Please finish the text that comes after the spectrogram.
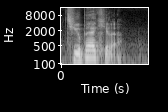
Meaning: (adjective) 1. Of, pertaining to, or having tuberculosis 2. Relating to or reminiscent of the wheezing sounds associated with the breathing of tuberculosis patients
- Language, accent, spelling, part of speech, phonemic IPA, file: English, UK, tubercular, adjective / noun, /tjuˈbɜːkjələ(ɹ)/, En-uk-tubercular.ogg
